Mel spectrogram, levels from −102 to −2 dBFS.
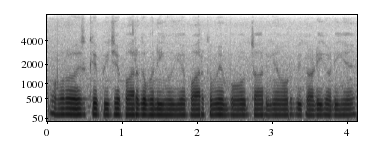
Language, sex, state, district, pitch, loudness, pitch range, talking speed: Hindi, male, Chandigarh, Chandigarh, 115 Hz, -15 LUFS, 115-120 Hz, 230 wpm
